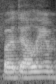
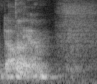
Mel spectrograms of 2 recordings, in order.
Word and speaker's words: Bdellium: So I use Delium tools a lot, and they're spelled BDELLIUM. It's like Badelium, but you pronounce it Delium.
